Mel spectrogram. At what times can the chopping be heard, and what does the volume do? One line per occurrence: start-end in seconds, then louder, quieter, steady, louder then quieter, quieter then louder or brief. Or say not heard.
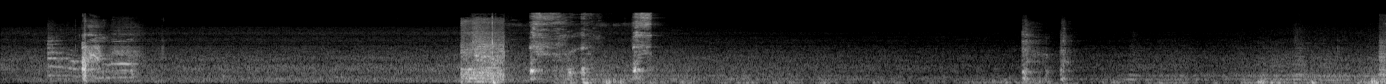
not heard.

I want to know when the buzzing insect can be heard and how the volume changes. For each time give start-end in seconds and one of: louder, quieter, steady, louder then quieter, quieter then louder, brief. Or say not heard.
5.5-13.8 quieter then louder.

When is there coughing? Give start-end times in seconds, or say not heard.
0.5-1.4, 4.6-6.5, 10.2-10.8.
